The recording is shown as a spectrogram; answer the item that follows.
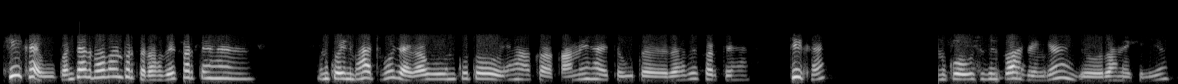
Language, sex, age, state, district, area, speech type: Hindi, female, 45-60, Bihar, Samastipur, rural, conversation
